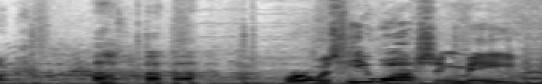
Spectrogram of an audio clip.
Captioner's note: laughter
